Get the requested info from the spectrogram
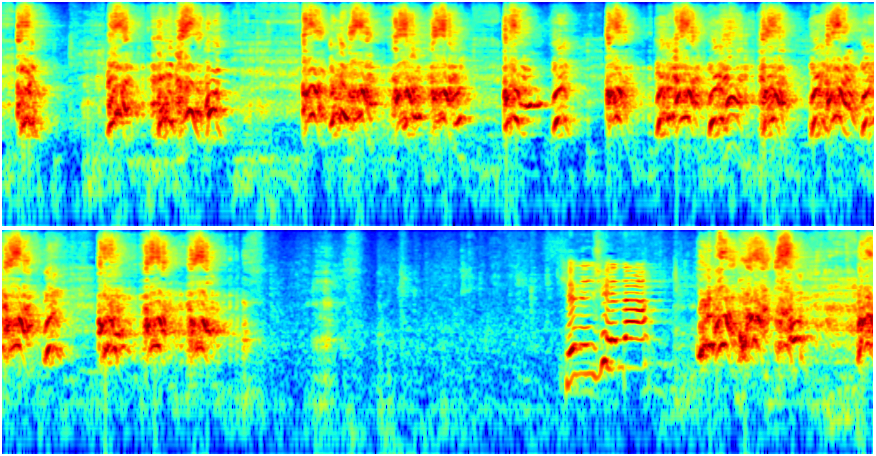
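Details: Chow Chow dog giving long runs of harsh, quick barks, then a quiet gap of about two seconds. A short whining, wavering squeal follows before the barking resumes.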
